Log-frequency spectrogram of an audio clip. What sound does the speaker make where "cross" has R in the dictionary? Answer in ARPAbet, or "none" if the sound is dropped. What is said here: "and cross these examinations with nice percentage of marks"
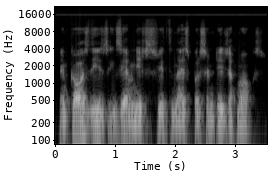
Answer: none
